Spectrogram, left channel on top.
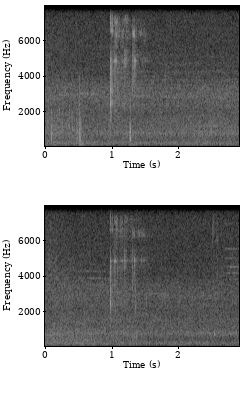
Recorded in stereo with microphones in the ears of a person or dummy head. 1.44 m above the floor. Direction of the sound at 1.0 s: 5° left (ahead or behind).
